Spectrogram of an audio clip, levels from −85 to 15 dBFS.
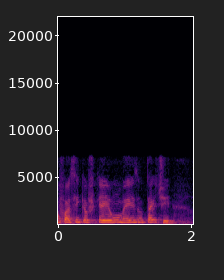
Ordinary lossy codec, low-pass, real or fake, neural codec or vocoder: none; 7.2 kHz; fake; vocoder, 44.1 kHz, 128 mel bands every 512 samples, BigVGAN v2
